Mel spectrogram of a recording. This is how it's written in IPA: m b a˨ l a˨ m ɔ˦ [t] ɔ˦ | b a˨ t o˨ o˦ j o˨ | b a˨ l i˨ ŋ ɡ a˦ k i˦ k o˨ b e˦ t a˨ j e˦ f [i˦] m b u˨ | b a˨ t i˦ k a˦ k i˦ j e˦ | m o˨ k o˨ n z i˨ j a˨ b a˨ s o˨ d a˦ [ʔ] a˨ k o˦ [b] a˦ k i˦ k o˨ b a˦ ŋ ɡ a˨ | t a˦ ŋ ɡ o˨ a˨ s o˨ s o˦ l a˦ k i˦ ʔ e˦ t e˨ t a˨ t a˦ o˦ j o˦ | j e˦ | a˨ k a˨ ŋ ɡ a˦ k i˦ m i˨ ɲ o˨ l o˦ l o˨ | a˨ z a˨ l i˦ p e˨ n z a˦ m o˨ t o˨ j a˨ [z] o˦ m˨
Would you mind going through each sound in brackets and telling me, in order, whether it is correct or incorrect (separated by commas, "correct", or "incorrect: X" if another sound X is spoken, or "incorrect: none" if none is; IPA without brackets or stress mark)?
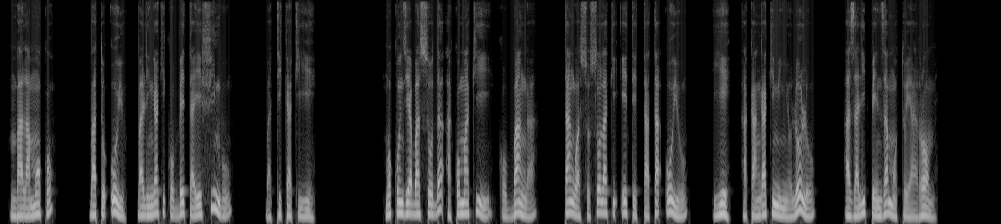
incorrect: k, correct, correct, incorrect: m, incorrect: ʁ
